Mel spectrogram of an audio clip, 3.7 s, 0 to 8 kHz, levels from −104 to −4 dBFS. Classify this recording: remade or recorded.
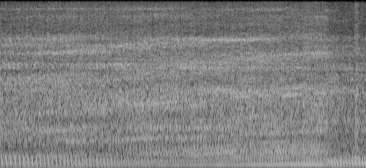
remade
